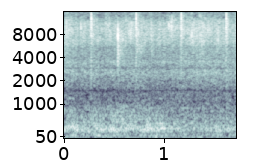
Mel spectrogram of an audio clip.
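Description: Heavy rain pours during flooding on the streets of Anand, Gujarat, a loud, dense, unbroken downpour with a deep rumbling undertone like thunder beneath it, steady throughout and without voices.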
